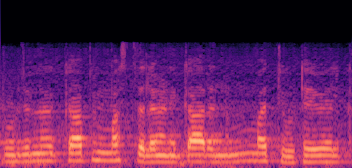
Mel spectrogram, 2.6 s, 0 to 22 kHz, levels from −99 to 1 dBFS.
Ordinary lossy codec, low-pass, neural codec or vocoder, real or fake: Opus, 16 kbps; 7.2 kHz; none; real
